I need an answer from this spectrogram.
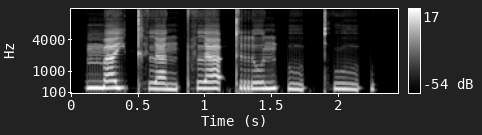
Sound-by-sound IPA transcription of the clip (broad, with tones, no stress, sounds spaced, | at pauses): m a˥˩ j kʰ l a˨˩ n pʰ l a˦˥ ʔ t r o˦˥ n ʔ u˨˩ ʔ kʰ w u˨˩ ʔ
